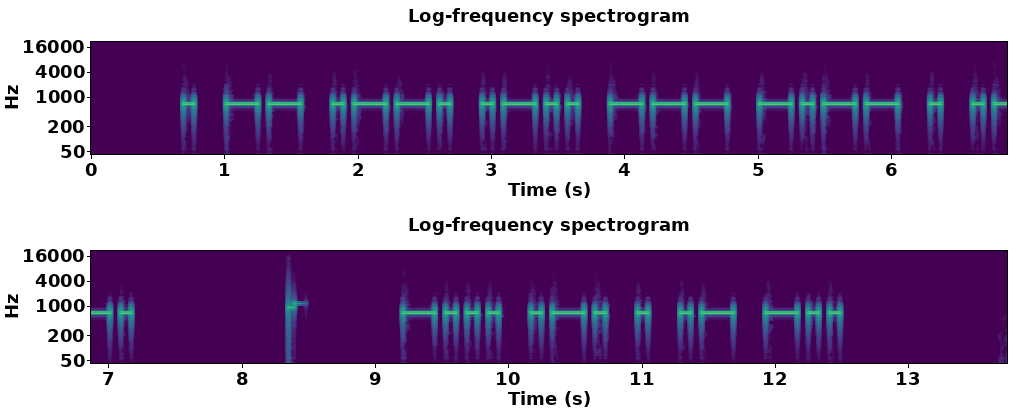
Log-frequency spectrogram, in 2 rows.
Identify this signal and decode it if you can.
Morse code, heard as a keyed tone, about 15 wpm, 700 Hz. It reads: EMPLOYER BREAD
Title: Sentences from Top 1600 Words - New Word Drill Alt - 15wpm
